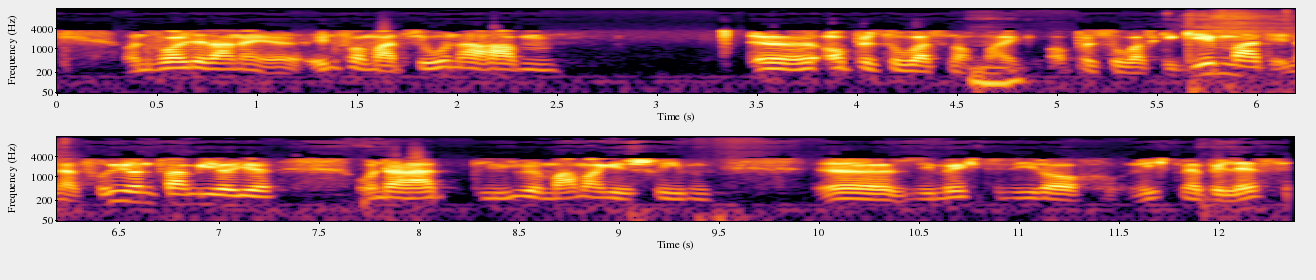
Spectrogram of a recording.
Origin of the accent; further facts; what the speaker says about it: Leipzig, Saxony, Germany; born there; now in Brandenburg, Germany; ich wohne im Land Brandenburg und bin geboren in Leipzig.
